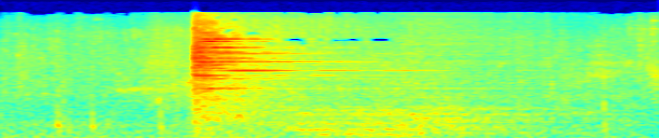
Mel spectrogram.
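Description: A sword clangs sharply against metal.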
